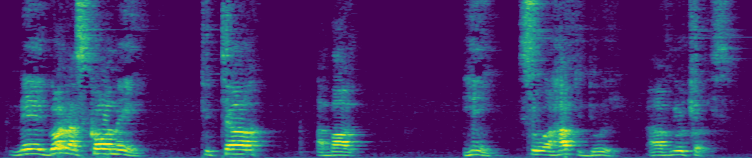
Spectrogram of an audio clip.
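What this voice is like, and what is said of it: Strong non-native English accent. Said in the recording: “I got a big accent ... listen to my English, because I have a big accent”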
